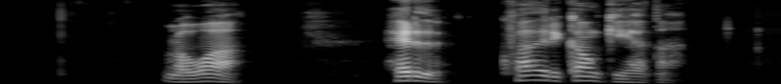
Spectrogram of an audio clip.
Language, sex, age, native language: Icelandic, male, 40-49, Icelandic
